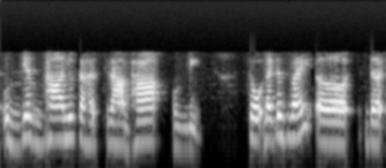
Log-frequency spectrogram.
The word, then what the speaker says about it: उद्यद्भानुसहस्राभा: But actually the name has to be pronounced together. So it has to be pronounced as Udyadbhanu Sahasrabha only.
